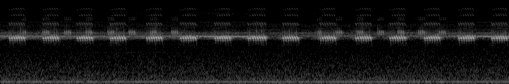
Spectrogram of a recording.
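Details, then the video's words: Autumn grass insects at night in Changnyeong, Korea, chirping in regular high bursts roughly three per second, a second fainter chirper layered above, over a quiet low hum. "깊은밤 가을 풀벌레 소리"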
